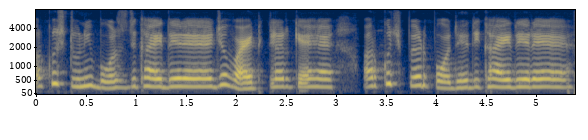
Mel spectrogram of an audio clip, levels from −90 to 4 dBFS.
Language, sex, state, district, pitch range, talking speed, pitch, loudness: Hindi, female, Punjab, Fazilka, 265-290 Hz, 235 wpm, 275 Hz, -17 LUFS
